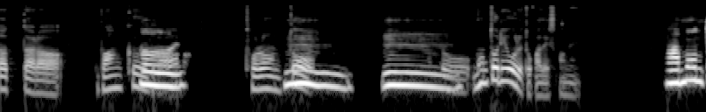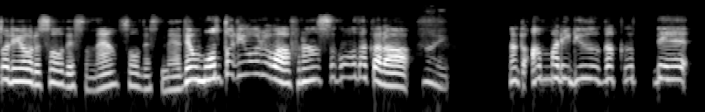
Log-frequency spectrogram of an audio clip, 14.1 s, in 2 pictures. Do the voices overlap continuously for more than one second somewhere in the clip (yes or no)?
no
